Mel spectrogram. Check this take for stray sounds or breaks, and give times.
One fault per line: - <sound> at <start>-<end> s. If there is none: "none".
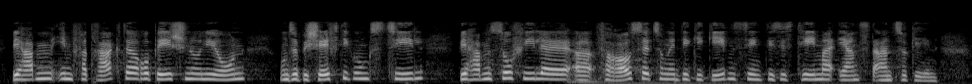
none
